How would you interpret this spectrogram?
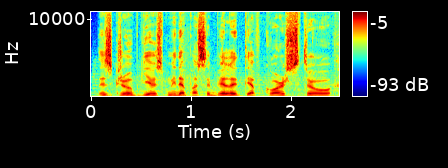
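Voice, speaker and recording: A man's voice: fairly low pitch, little pitch movement, brisk, over music. A man whose first language is Latvian, a dancer, speaking thoughtfully in an interview and searching for words.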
